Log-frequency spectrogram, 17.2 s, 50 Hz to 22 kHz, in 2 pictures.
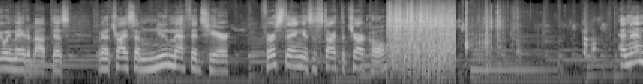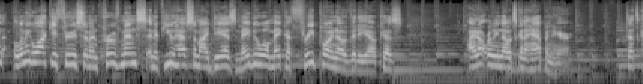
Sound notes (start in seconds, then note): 5.2 charcoal rumbling; 5.2 fire igniting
